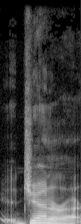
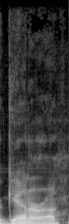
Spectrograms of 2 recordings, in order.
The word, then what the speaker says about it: genera: What they do is they first begin with a description of three genera, or genera, depending on how you want to pronounce Latin. I was taught G, the church pronunciation.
